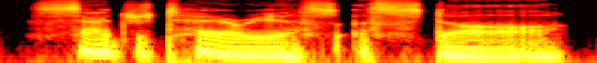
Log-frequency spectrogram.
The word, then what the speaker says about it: Sagittarius A*: Pronounced Sagittarius, a star, this gravitational monster weighs about 4 million times as much as our sun, yet occupies a region smaller than Mercury's orbit.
